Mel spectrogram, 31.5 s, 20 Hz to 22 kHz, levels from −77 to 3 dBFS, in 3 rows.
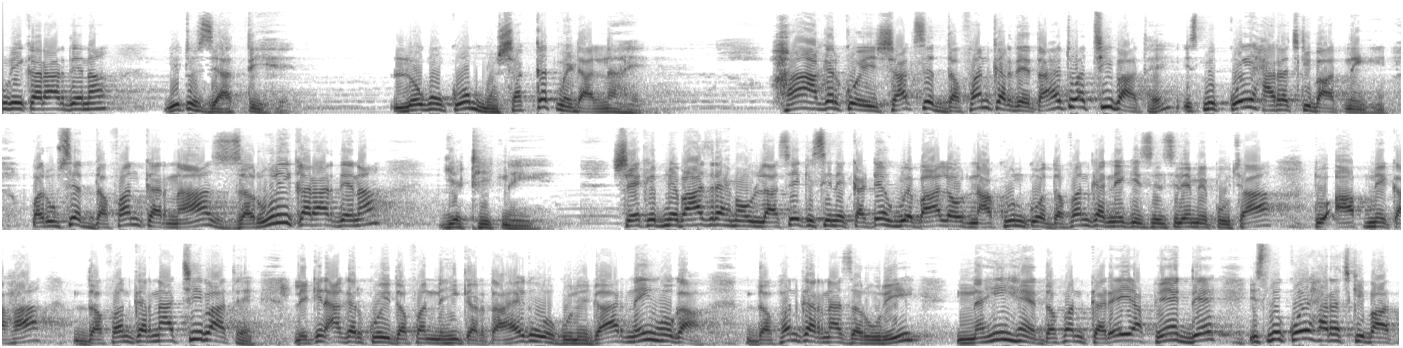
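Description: There are no technical faults in this audio to describe.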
